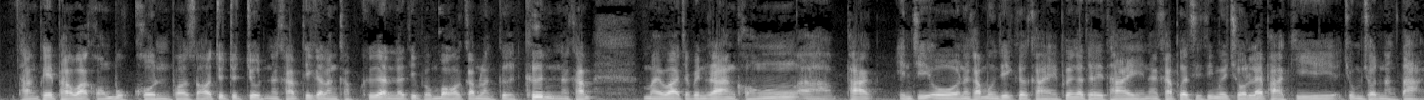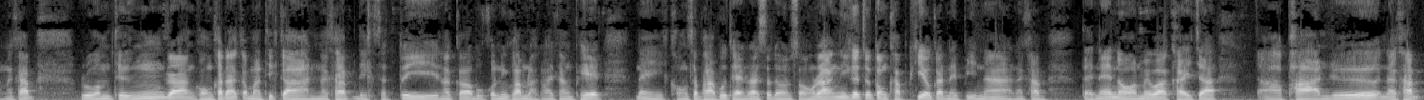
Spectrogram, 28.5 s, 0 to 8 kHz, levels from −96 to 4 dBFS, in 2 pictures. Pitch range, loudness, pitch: 95-120 Hz, -21 LUFS, 105 Hz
